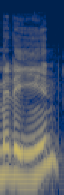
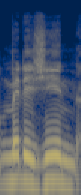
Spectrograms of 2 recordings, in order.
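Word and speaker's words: Medellín: views yeah right in Midian well Medellin as the locals say and then uh you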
